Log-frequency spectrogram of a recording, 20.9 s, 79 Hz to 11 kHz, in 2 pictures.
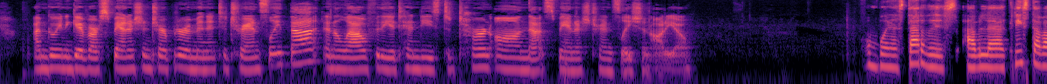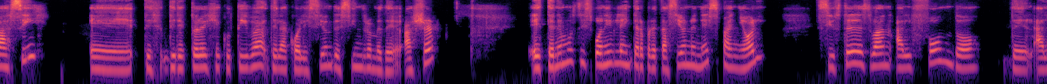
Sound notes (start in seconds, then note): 8.4 Español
